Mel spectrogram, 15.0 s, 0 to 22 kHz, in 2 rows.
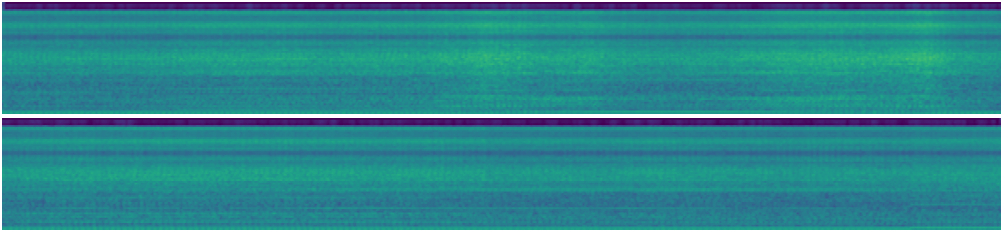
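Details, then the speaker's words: BMW E30 with M42 engine, recently restarted, idling and revving: a light, uneven tick over the low hum. Stuck hydraulic lifters are suspected, unconfirmed; the fix tried is running the engine to get oil through them. "I've spent some time talking to people on the Rev limited pages and the Ontario 830 pages about what that could be and the consensus seems to be that it the noise may be coming from stuck hydraulic lifters"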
